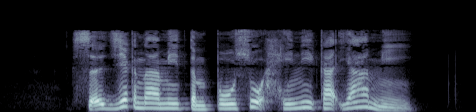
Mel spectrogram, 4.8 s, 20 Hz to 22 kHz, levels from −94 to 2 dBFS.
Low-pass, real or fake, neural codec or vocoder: 7.2 kHz; real; none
